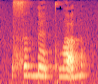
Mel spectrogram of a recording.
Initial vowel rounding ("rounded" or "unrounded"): unrounded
